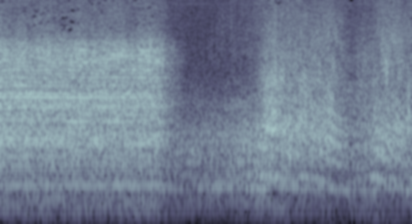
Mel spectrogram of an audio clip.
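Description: A pack of race cars roars past.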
